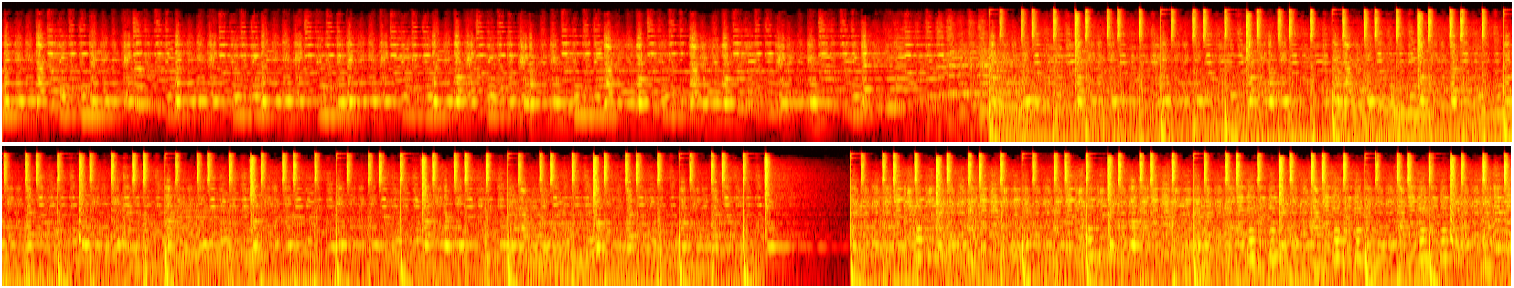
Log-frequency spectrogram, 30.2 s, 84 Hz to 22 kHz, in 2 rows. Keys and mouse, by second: 0.4 s, 1.8 n, 4.4 n, 5.7 shift+d, 6.7 s, 8.2 s, 13.7 KP_1, 14.3 z, 16.9 KP_3, 18.3 shift+d, 19.4 ctrl+z, 20.2 shift+d, 21.8-22.3 drag, 24.0 shift+d.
